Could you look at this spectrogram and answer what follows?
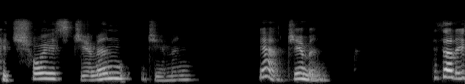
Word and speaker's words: Jimin: Yeah, Jimin.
